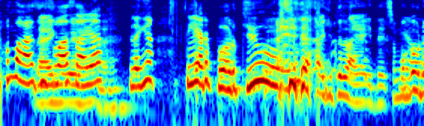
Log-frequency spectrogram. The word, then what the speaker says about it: Bourdieu: Yang pertama Pierre Bourdieu, benar-benar belum bacanya ya. Itulah ya, Pierre Bourdieu itu loh. Bourdieu. Itu kalau mahasiswa Nah, saya bilangnya Pierre Bourdieu.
